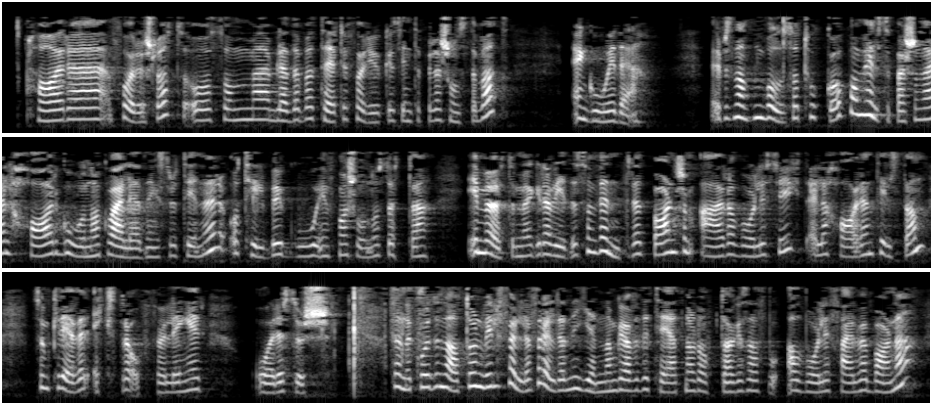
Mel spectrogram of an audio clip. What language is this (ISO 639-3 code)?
nob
